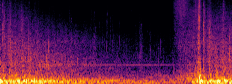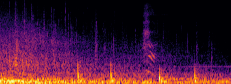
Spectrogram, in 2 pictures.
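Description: A Confringo fire spell from Hogwarts Legacy lands in a single loud, sharp blast about three seconds in, rising out of steady game ambience, with a few smaller pops and crackles following it.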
